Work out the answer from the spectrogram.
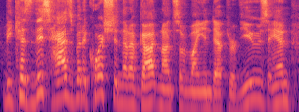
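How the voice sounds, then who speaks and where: A man with a deep voice giving a casual solo review of a tabletop game book, often stuttering on the first sound of a word between fillers. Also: fast talker, pushed and bright. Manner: stuttering restarts on words, many fillers.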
